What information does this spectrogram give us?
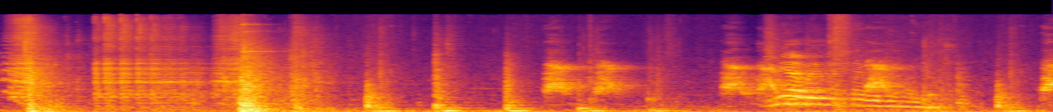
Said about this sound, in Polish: wszędzie psy szczekają.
